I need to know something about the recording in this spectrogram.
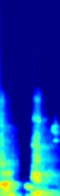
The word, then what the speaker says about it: Mantoux: Mantoux. X is silent.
